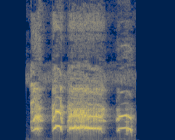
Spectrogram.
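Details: A single crow from a wild red junglefowl (qaib qus): two brief rasping notes, then a drawn-out hoarse middle section and a short closing note. The surroundings are quiet.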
